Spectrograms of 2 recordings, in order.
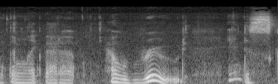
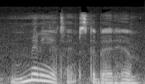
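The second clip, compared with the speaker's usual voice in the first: ordinary delivery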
